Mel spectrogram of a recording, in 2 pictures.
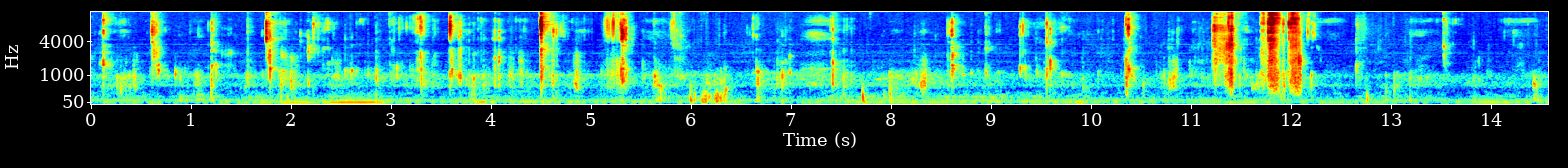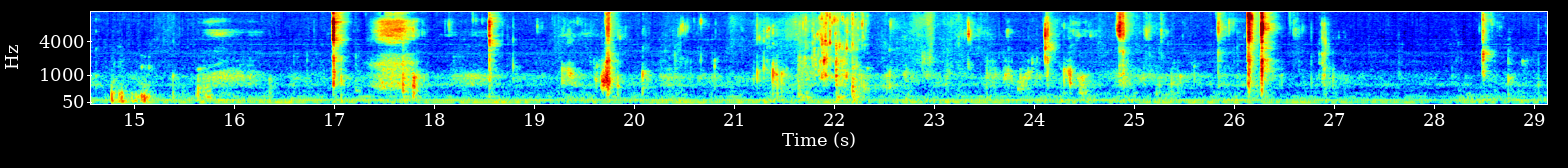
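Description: Close-miked chewing and mouth sounds of a person eating oha soup with fish by hand: irregular wet smacks and sharp clicks.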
